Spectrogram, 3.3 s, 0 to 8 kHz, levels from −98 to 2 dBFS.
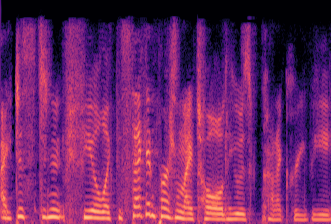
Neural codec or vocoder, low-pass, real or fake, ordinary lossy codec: none; 7.2 kHz; real; AAC, 48 kbps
